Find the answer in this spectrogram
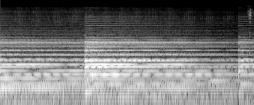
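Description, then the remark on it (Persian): A house clock chimes 'ding ding' with ringing, sustained tones, one strike building on another at about one and a half seconds and a fresh strike near the end, each note lingering and overlapping, heard while the front door is being locked. No one speaks. “موقعی که داشتم در خونه رو قفل می کردم دوباره صدای دینگ دینگ ساعت رو شنیدم”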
